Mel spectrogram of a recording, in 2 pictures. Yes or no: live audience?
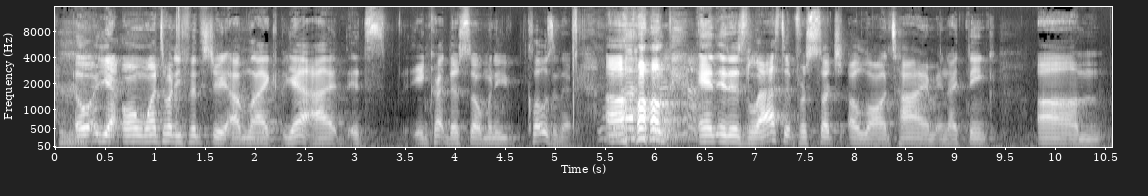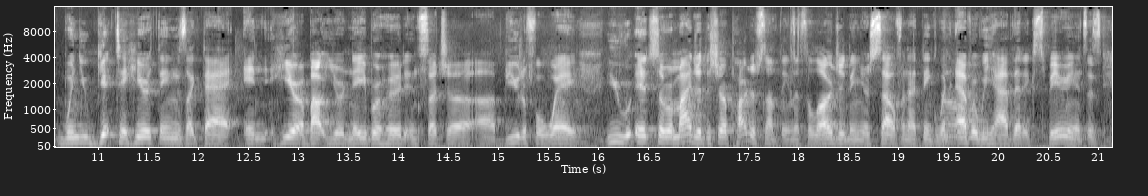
yes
